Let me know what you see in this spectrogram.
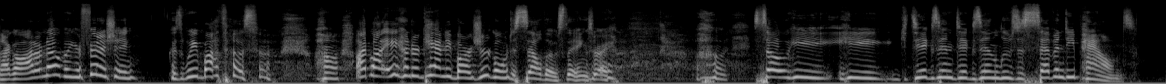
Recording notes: This talk was recorded live at the Center for Spiritual Living Prescott on February 4, 2024.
